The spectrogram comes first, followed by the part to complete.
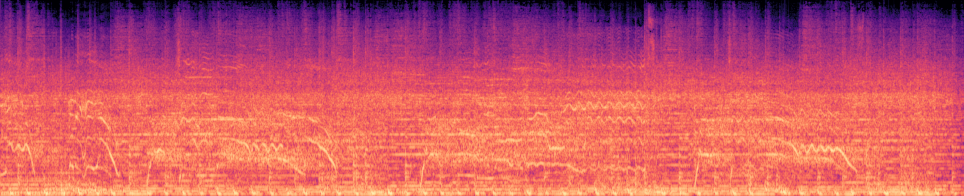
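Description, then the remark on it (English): A loud live concert where a crowd yells and cheers over the band, voices rising and sliding above steady drums and amplified music for the whole stretch. “I was hoping we'd listen to the crowd though.”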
